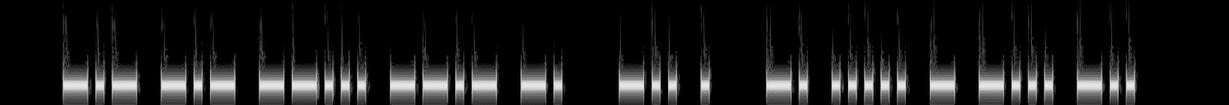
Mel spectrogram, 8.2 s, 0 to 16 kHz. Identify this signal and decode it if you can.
Morse code, heard as a keyed tone, about 22 wpm, 700 Hz. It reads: KK7QN DE N5TBD
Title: USA Callsign DE Callsign - 5 Characters - 22wpm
